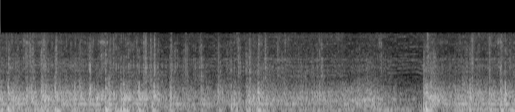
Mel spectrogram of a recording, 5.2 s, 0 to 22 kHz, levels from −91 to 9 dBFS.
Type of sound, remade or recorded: recorded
